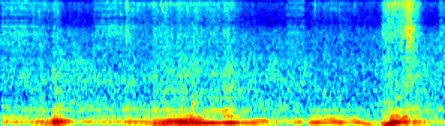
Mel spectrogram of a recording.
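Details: Pumaspeed muffler on a petrol car: throttle blips give a droning, slightly raspy exhaust note rising and falling with revs, a strange noise.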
